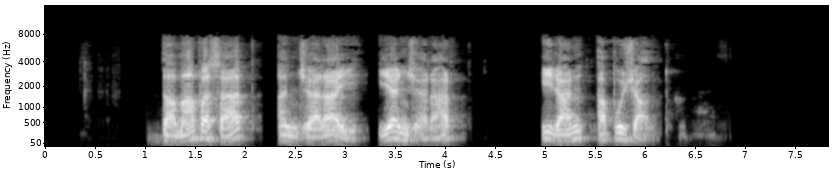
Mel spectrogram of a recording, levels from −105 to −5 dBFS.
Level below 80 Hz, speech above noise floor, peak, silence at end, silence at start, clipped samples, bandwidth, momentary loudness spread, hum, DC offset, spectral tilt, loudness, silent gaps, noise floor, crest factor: -60 dBFS; 41 dB; 0 dBFS; 1.75 s; 1.2 s; under 0.1%; 8 kHz; 11 LU; none; under 0.1%; -4 dB/octave; -16 LUFS; 2.19-2.33 s, 3.25-3.33 s, 4.28-4.96 s; -57 dBFS; 18 dB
